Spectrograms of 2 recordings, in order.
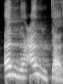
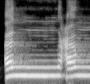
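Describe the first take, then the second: First: The nasal hum on the m is very short. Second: The nasal hum on the m is held long. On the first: The speaker calls it right. "Sebut sikit sangat bunyi sengau dia" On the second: The speaker calls it wrong. "ah yang tu tak boleh puan-puan"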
